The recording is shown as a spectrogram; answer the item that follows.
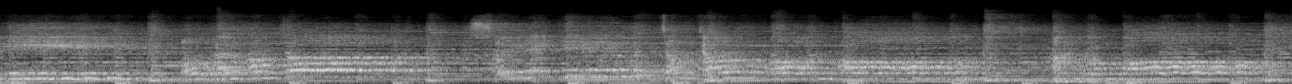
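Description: A live Cantopop song: a male singer sings into a microphone over band accompaniment with a steady beat.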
